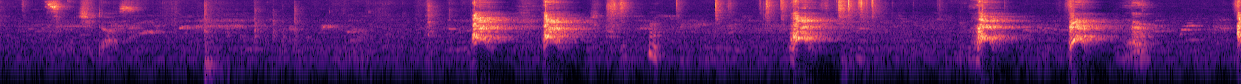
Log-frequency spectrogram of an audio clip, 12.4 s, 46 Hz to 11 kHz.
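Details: Ten-week-old dachsador puppy Ellie, half lab and half dachshund, taped December 2008 barking at her own reflection in the glass; spaced sharp yapping barks every second or two, with a woman speaking in between.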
